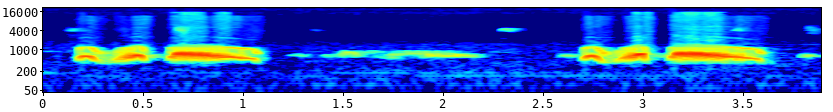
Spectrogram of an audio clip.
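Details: A Đồng Nai Spotted dove in Vietnam, calling to excite wild doves: two full phrases about two and a half seconds apart, each a bouncing double coo and a drawn-out descending croo, with faint soft murmurs between.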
